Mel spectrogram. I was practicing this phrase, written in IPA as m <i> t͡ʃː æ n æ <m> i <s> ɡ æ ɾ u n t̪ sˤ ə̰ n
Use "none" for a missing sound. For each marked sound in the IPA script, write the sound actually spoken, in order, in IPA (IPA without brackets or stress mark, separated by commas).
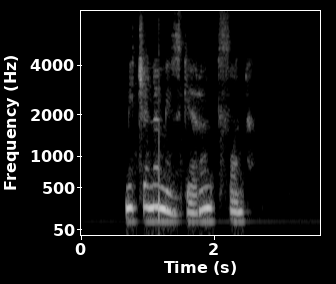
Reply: i, m, z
